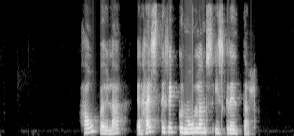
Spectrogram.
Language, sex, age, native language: Icelandic, female, 50-59, Icelandic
